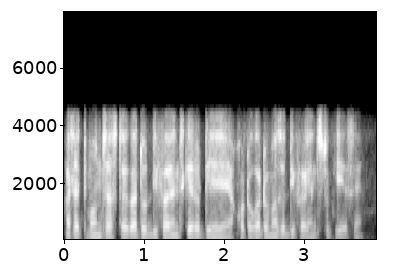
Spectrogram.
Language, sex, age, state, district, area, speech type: Assamese, male, 18-30, Assam, Barpeta, rural, conversation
